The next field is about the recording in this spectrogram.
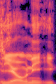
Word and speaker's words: Yoni: My name is Yoni Ikoto. By the way, there's a lot of people who think my name is spelled with an E at the end, but it's not. It's Y-O-N-I space E-K-O-T-O.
